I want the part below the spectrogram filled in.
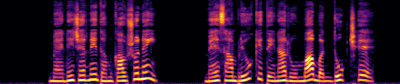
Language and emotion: Gujarati, fearful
